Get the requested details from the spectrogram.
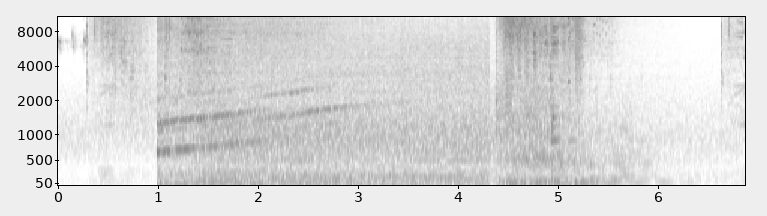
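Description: A vehicle engine roars and revs up.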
